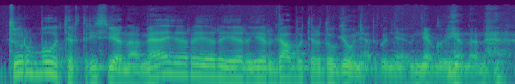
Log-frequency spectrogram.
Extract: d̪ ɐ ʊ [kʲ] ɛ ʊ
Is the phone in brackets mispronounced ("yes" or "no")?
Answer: yes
